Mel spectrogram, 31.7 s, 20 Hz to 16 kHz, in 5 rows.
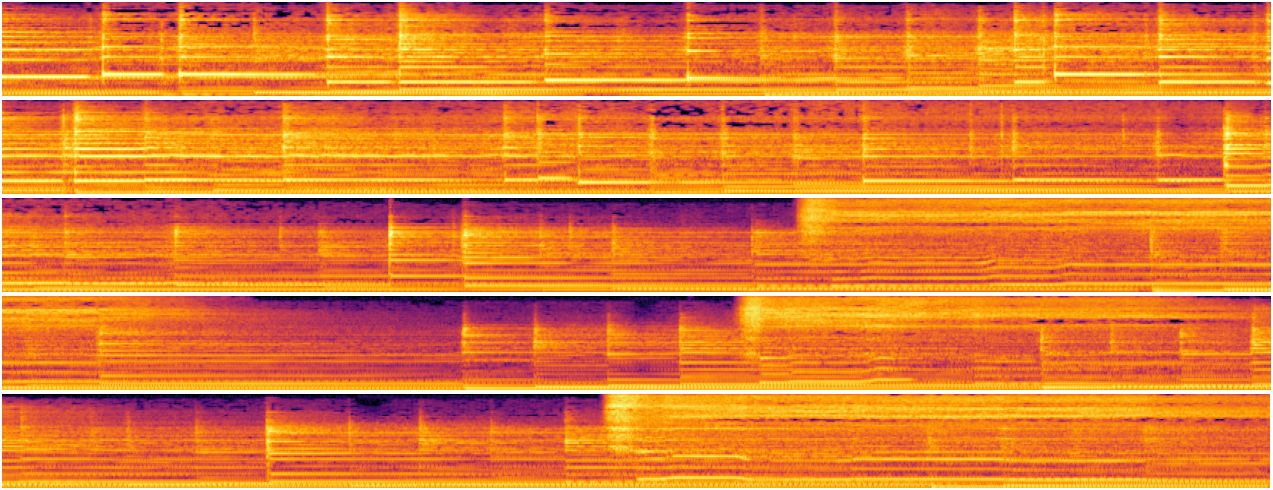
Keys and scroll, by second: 3.7 shift+Page_Down, 6.6 ctrl+z, 9.4 ctrl+z, 21.0 space, 23.7 space.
